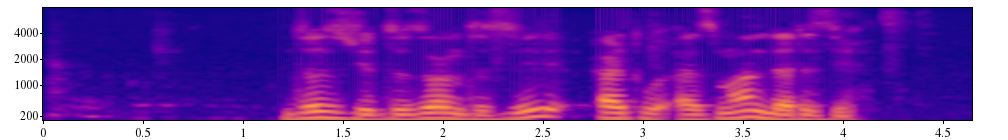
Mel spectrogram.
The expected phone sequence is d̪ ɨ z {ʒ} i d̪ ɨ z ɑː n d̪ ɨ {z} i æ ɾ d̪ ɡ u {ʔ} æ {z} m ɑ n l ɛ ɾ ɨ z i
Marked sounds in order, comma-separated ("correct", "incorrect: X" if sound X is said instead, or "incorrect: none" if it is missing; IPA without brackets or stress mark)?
correct, correct, correct, correct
